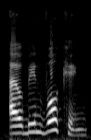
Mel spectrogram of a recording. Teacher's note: auxiliary verbs, they do not receive stress, working is receiving stress.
